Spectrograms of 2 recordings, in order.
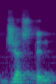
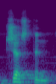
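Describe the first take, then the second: The two takes are said the same way.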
